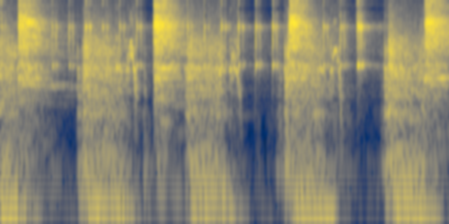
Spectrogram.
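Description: Loud noise-rock band music: bass, guitar and drums strike heavy, repeated hits, a little under a second apart.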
